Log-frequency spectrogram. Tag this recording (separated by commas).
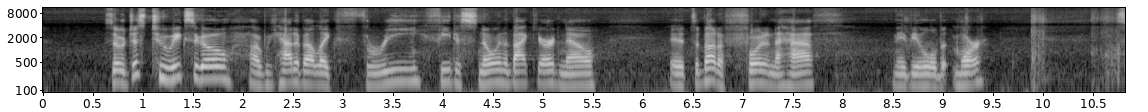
Speech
